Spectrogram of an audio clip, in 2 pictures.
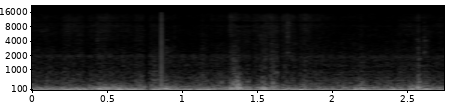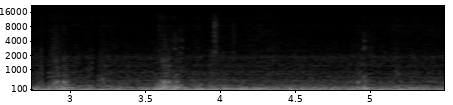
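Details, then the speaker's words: Car driven over rough, uneven roads: low road rumble with irregular short knocks and clatters from the running gear underneath, heard all around; suspension rattle, cause suspected among wishbones, ball joints or links, not confirmed. "n pou elle fait plutôt des claquements quand on est sur des routes avec des reliefs vous savez les routes qui sont pas en très bon état alors là on a un bruit qui fait ça s'entend dans tous les sens"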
